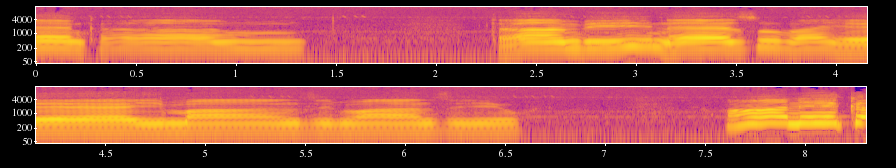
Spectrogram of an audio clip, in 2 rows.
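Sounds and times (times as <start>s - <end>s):
praise song singing in Burundi: 0.0s - 8.2s.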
